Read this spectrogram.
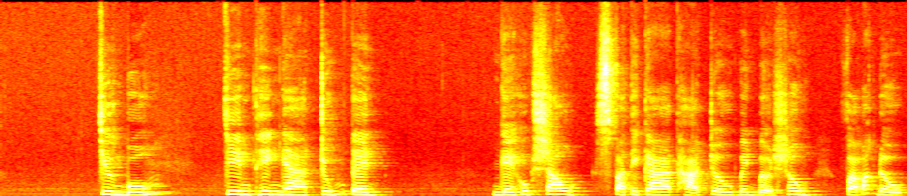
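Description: A young woman reads aloud calmly through a close microphone.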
